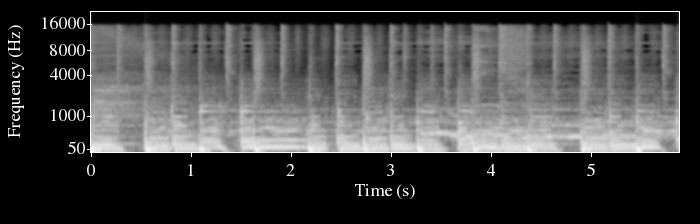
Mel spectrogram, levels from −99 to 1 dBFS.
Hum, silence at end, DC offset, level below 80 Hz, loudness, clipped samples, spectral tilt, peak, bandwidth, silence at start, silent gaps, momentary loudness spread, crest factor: none; 0 s; under 0.1%; -14 dBFS; -12 LUFS; under 0.1%; -6 dB/octave; 0 dBFS; 16.5 kHz; 0 s; none; 3 LU; 10 dB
